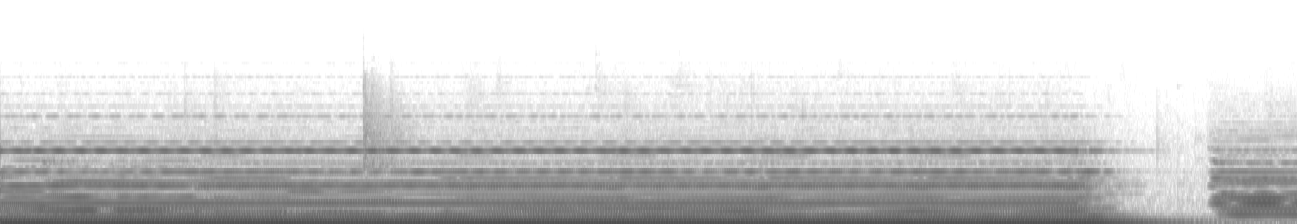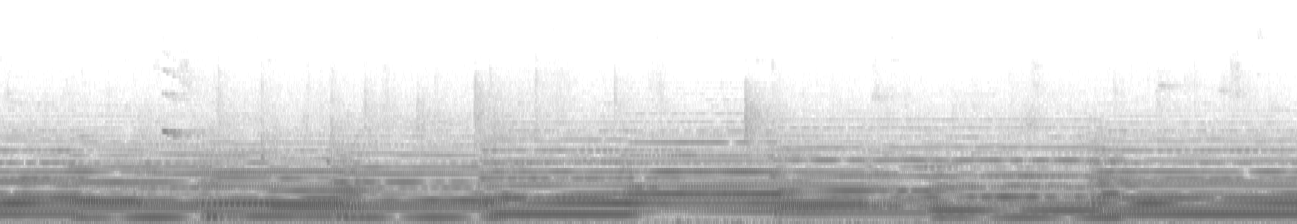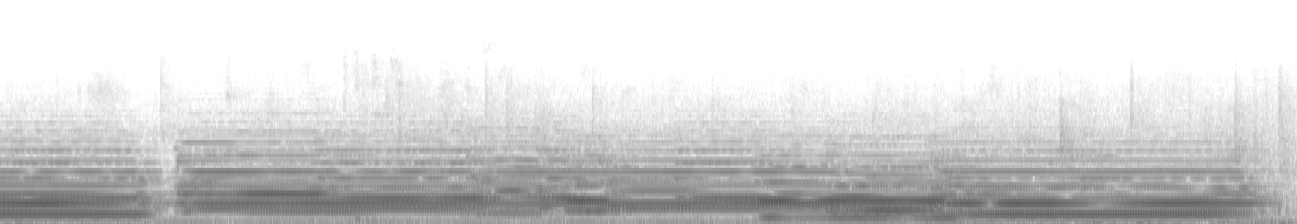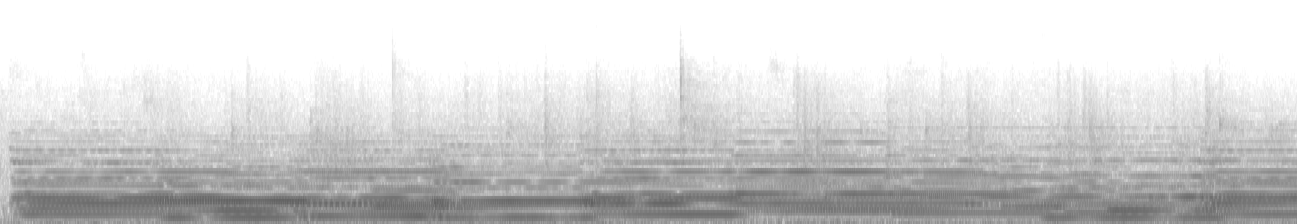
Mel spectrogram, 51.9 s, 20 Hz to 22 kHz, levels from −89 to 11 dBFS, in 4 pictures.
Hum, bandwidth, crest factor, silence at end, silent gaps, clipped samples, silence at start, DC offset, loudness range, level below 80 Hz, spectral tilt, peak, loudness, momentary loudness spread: none; 4.9 kHz; 14 dB; 0 s; none; under 0.1%; 0 s; under 0.1%; 6 LU; -32 dBFS; -9 dB/octave; -16 dBFS; -32 LUFS; 8 LU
